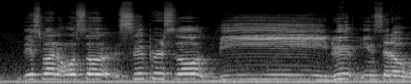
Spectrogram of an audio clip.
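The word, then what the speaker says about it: ビール: This one also super slow, biru instead of R. There's no Japanese R and L in Japanese language. So forget about L and R. Just go ru, like very strong. Biru.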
